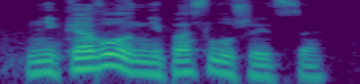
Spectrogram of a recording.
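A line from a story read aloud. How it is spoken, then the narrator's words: Snort. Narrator (Russian): фыркнул Джек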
